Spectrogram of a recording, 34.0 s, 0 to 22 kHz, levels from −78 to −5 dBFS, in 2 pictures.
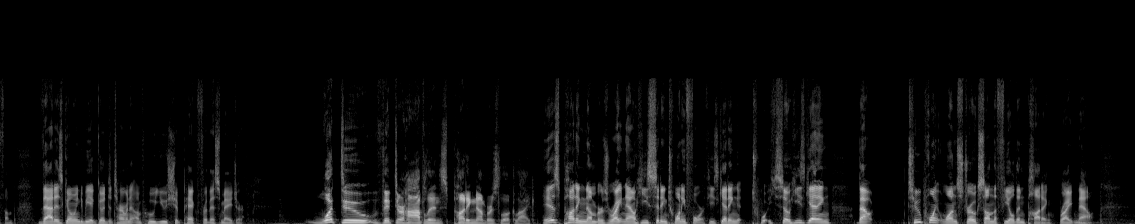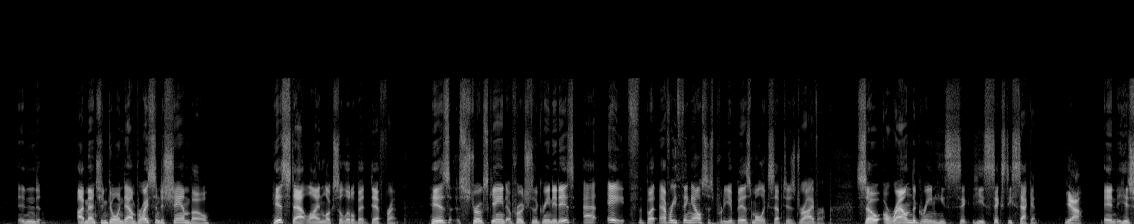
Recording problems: abrupt cut into speech; at the end

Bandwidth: 14.5 kHz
